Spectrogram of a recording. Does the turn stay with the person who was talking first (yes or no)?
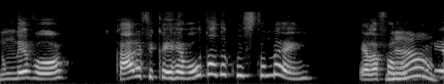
yes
